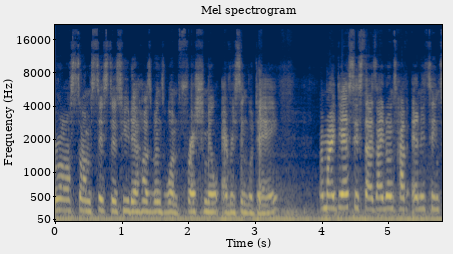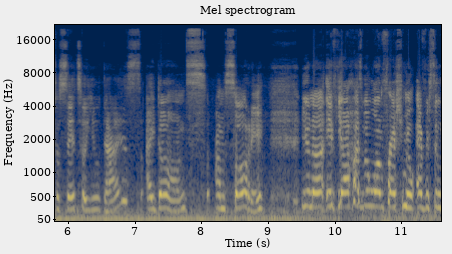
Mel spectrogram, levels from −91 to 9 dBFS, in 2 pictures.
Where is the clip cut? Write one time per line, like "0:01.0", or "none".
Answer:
none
